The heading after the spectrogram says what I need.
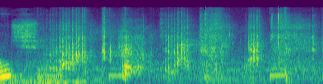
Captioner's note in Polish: dźwięk cięcia papieru nożyczkami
